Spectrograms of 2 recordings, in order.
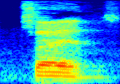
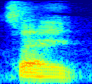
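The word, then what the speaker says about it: Saiyans: the super saian yeah sayans sayans not Sayan I'm sorry I'm sorry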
